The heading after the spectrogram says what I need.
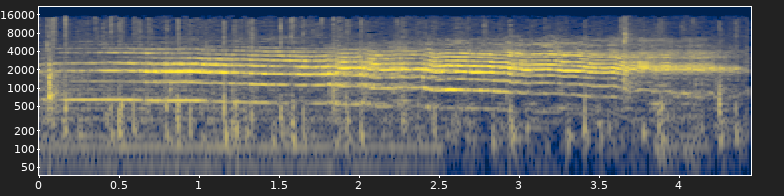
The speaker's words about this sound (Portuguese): Tem um cavalo nos seguindo. Mas ele está sozinho. Está sem cavaleiro.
